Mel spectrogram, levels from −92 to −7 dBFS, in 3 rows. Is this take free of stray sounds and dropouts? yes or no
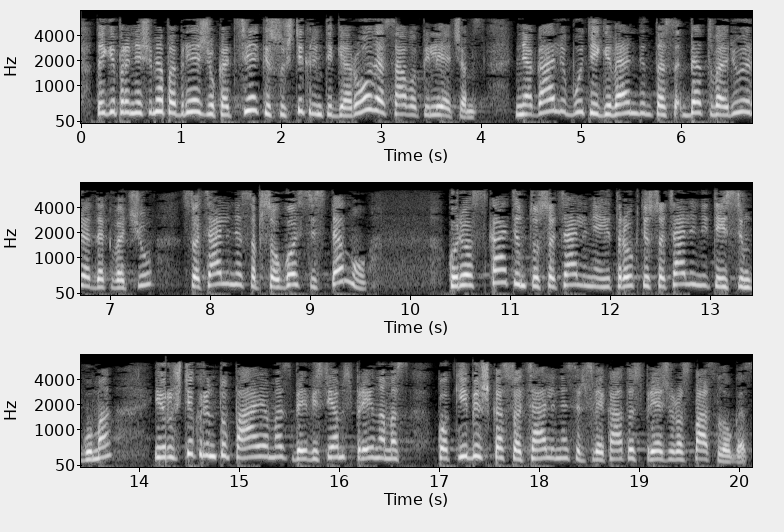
yes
